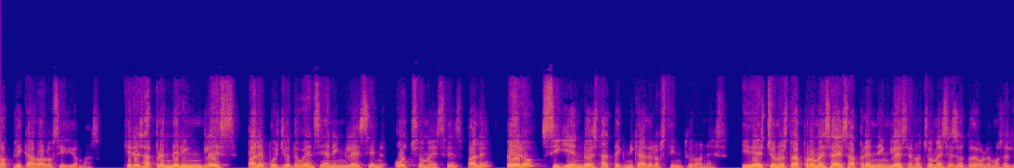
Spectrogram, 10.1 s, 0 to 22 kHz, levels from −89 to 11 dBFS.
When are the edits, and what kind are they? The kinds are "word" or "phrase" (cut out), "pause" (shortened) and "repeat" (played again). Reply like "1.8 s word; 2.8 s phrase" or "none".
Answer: 2.4 s pause; 5.0 s pause; 7.4 s pause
